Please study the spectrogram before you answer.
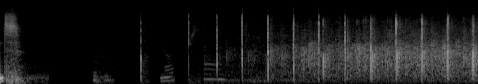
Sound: applause

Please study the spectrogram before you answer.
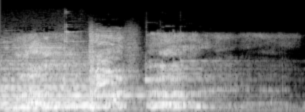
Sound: liquid squelching; Puto Monster grunting

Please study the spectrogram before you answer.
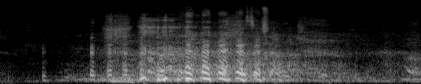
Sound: laughter

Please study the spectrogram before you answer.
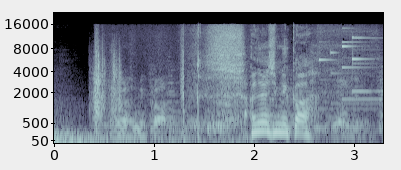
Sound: inhaling

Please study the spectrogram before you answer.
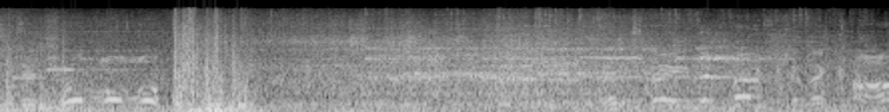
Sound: thud

